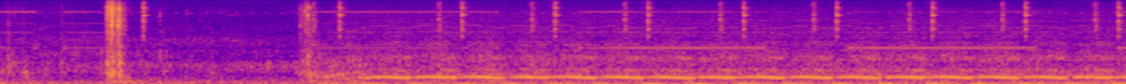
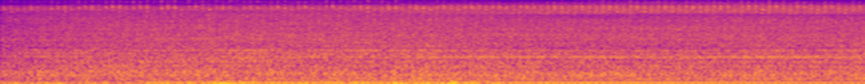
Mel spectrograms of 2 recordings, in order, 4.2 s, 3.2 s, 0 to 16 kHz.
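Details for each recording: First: 2005 Mazda6 2.3 junkyard car after codes cleared and fuel pump primed: starter cranks evenly with steady compression beats for about six seconds but never fires; injectors get no fuel because their fuse is blown. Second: 2005 Mazda6 2.3 junkyard car, formerly no-crank no-start, idling after fuse replacement (owner suspects a bad ground blew fuses): low, steady idle with an even beat and no knocks or ticks; quiet and smooth.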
